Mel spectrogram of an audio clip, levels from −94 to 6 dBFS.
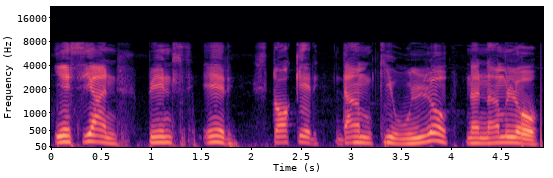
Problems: none marked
